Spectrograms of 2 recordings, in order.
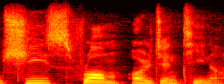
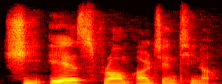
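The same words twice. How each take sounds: First: "she's" said as one syllable, slow model sentence; contracted she's. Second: "She is" as two separate words, slowly; full form she is. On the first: Teacher models the short form for students, contracted she's. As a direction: run "she is" together into "she's". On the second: Teacher unpacks the contraction for students, full she is. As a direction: give "is" its own full syllable after "She". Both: Shown as a demonstration. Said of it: "حالت مخفف she is هست".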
